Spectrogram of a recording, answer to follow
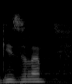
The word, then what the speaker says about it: Gisela: Se escreve Gisela, né? Mas é Gisela.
